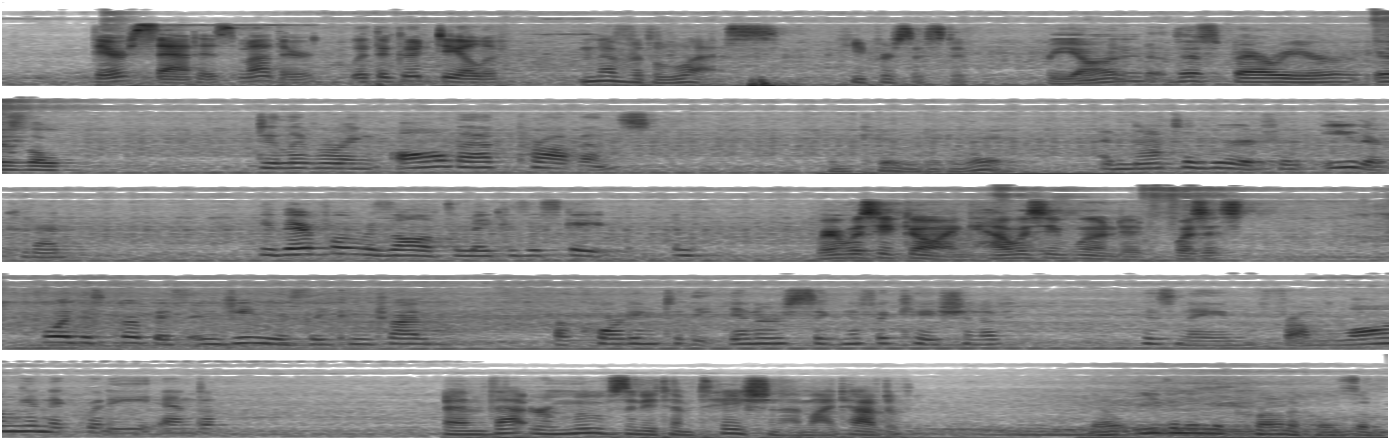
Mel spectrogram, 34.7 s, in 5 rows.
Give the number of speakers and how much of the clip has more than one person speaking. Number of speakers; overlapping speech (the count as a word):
eight, no overlap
